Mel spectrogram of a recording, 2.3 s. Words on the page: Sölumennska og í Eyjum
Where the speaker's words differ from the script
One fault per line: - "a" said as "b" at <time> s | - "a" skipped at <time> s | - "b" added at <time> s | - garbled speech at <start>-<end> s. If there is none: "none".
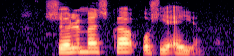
none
